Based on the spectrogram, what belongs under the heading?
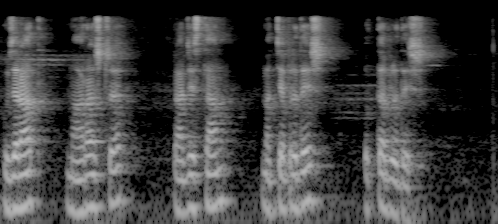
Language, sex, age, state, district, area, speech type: Sindhi, male, 30-45, Gujarat, Surat, urban, spontaneous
